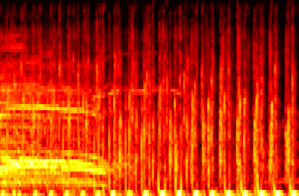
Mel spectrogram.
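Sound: applause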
